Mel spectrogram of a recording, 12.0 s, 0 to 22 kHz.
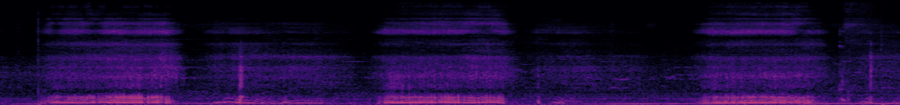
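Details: Son snoring: three loud, low, rumbling snores on breathing in, about 15 a minute, with quieter breathing out between them.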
